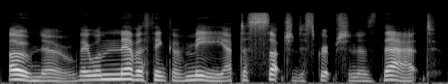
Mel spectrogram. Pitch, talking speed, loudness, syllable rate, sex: 185 Hz, 190 wpm, -19 LUFS, 4.3 syllables/s, female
